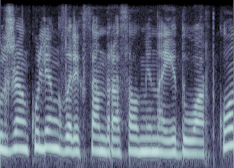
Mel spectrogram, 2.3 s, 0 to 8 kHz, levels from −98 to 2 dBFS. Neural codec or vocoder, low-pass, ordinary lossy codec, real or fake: none; 7.2 kHz; none; real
